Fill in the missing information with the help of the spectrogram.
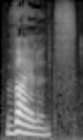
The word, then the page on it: violence: ‘vaıələns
